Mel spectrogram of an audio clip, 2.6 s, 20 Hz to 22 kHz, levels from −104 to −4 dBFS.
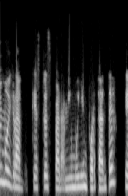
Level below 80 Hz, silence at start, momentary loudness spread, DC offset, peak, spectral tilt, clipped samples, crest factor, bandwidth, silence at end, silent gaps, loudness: -72 dBFS; 0 s; 6 LU; under 0.1%; -6 dBFS; -6.5 dB/octave; under 0.1%; 18 dB; 10.5 kHz; 0 s; 0.55-0.63 s, 0.80-0.85 s, 1.04-1.09 s, 2.34-2.49 s; -25 LUFS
